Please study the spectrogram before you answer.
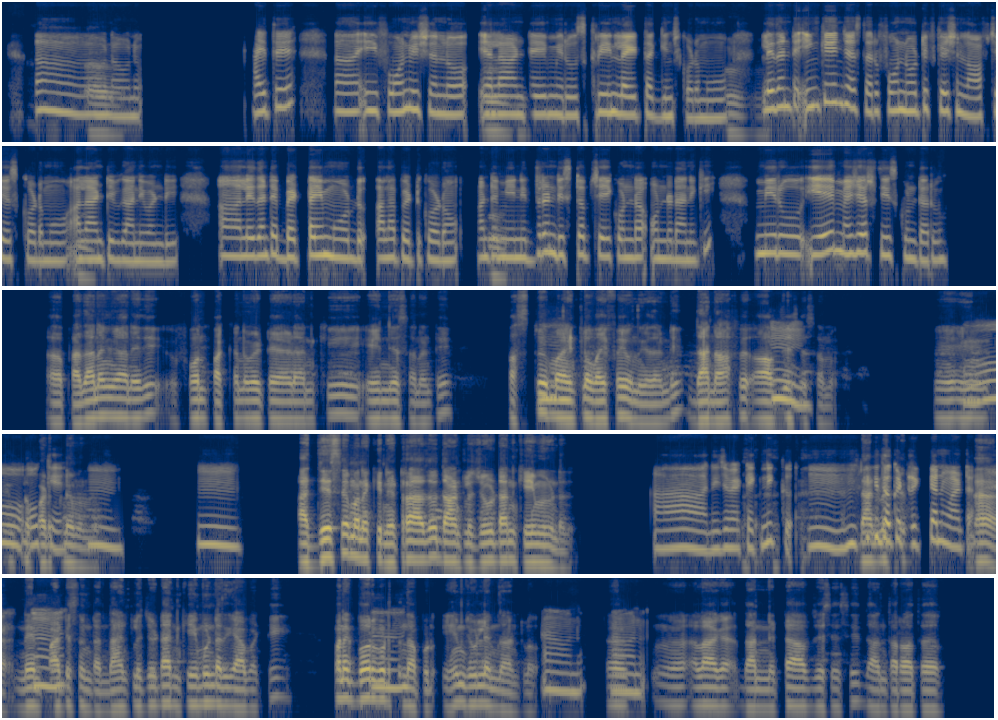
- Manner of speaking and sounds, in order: tapping; in English: "స్క్రీన్ లైట్"; in English: "ఆఫ్"; in English: "బెడ్ టైమ్ మోడ్"; in English: "డిస్టర్బ్"; in English: "మెజర్స్"; in English: "ఫస్ట్"; in English: "వైఫై"; other background noise; in English: "ఆఫ్"; in English: "నెట్"; in English: "టెక్నిక్"; giggle; laughing while speaking: "ఇదొక ట్రిక్ అన్నమాట"; in English: "ట్రిక్"; in English: "బోర్"; in English: "నెట్ ఆఫ్"
- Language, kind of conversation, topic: Telugu, podcast, రాత్రి బాగా నిద్రపోవడానికి మీకు ఎలాంటి వెలుతురు మరియు శబ్ద వాతావరణం ఇష్టం?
